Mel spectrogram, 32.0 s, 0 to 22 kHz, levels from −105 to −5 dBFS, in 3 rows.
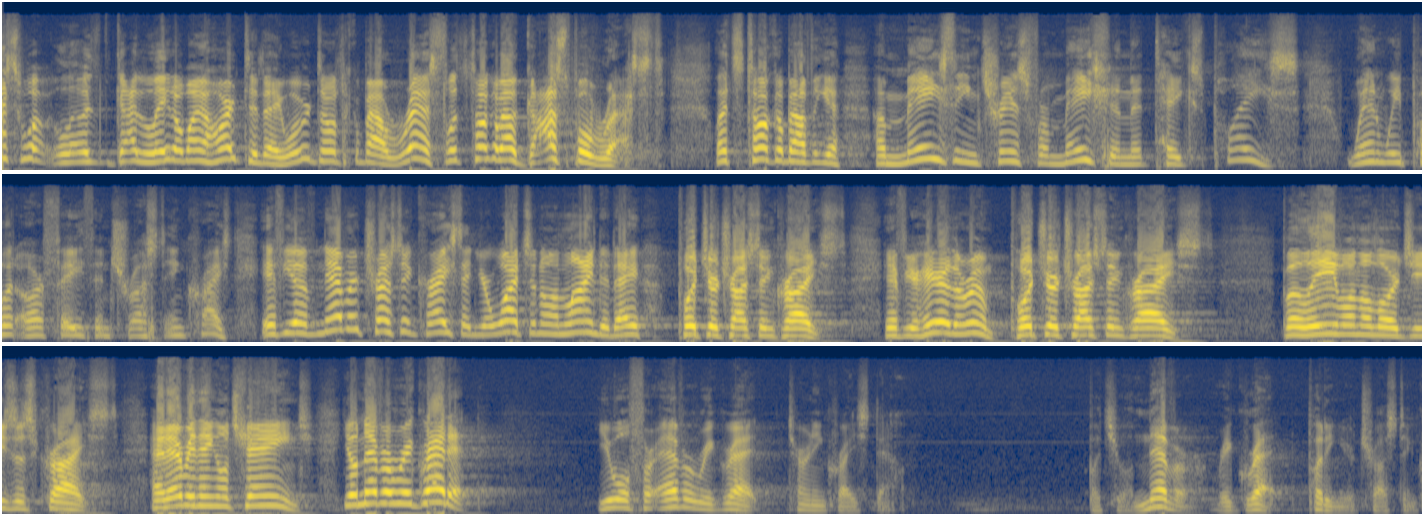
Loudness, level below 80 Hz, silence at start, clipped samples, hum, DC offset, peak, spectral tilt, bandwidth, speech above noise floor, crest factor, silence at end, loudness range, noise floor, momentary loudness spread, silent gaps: -16 LUFS; -58 dBFS; 0 s; under 0.1%; none; under 0.1%; -2 dBFS; -3.5 dB/octave; 16 kHz; 48 dB; 16 dB; 0.2 s; 13 LU; -65 dBFS; 18 LU; none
